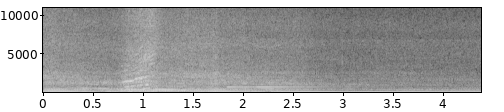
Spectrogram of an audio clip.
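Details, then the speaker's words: Supercharged Chevy Cobalt SS with aftermarket shifter, first run after auction purchase: engine blips up and settles to smooth idle while a thin supercharger whine climbs with revs, boost gauge rising. Normal revving with supercharger boost. "Let's give it a little gas, huh? Oh, hear that? Oh boy, look at this boost gauge."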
